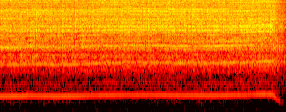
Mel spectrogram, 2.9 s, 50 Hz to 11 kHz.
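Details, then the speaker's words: Bulldog F1 BDR car on a 12-volt power supply bench test: high steady whine with a harsh gritty buzz of gear noise, winding down as power is cut; previously sounded like a bag of bolts. "Doesn't sound quite as bad as it did on the night. It was sounding like an absolute bag of old bolts, but you can definitely hear a bit of gear noise there."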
